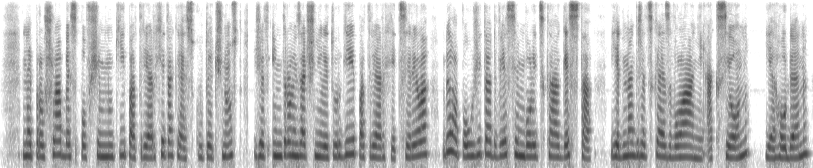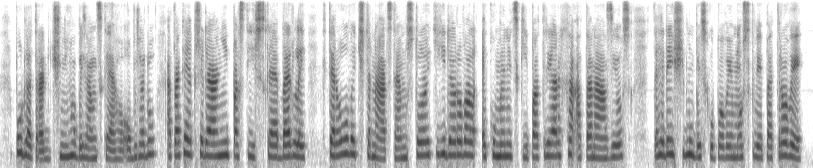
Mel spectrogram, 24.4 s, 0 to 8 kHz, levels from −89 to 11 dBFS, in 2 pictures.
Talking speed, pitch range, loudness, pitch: 110 wpm, 200-235 Hz, -22 LUFS, 215 Hz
